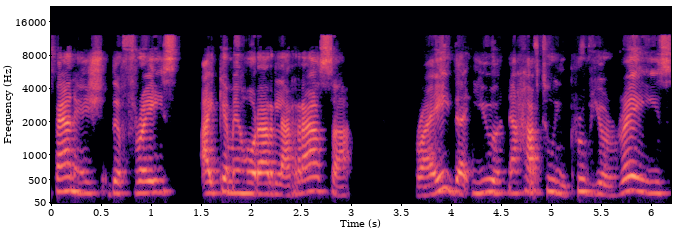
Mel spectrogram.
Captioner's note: speaking Spanish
